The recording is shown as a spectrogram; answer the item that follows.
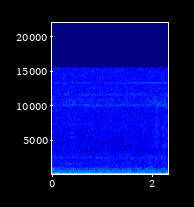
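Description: Steady low background hum with a faint even hiss, unchanging throughout.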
